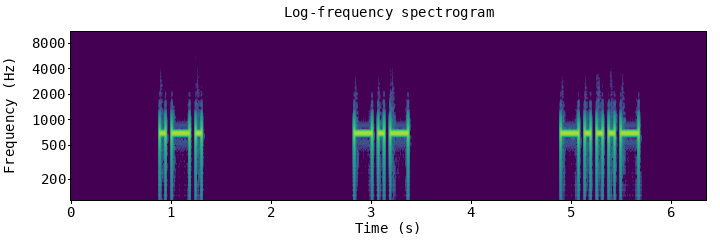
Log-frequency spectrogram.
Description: Morse code, heard as a keyed tone, about 20 wpm, spaced as for 5 wpm, 700 Hz. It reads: RK<BT>
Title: 236 Lesson 38e - Letter q - Three Characters 20wpm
